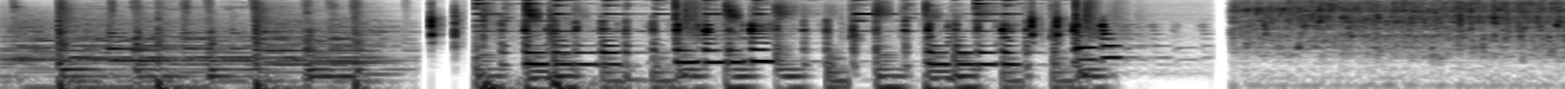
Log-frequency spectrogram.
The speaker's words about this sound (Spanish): Papá, está bien que te protejas con el lavado adecuado de las manos, pero no abuses desperdiciando tanta agua.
